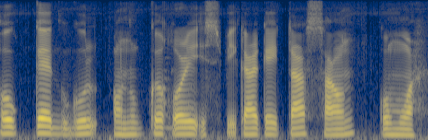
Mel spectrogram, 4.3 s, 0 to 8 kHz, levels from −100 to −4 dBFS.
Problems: background conversations at intervals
